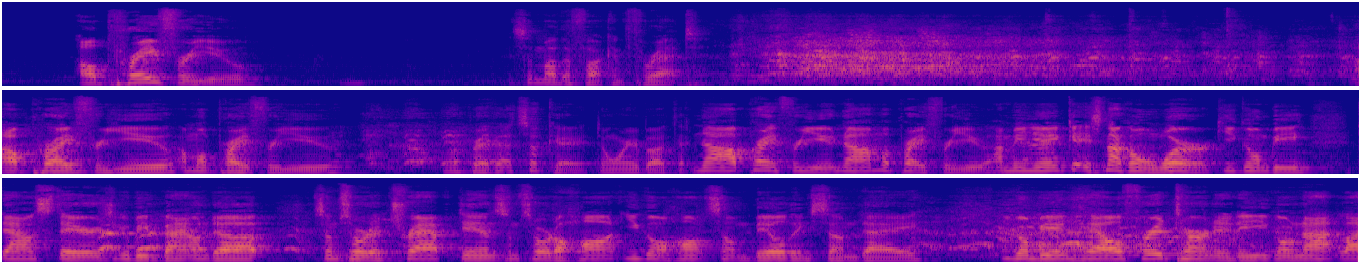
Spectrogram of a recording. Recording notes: Recorded live from the Green Mill in Chicago.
